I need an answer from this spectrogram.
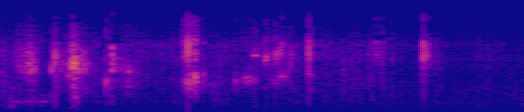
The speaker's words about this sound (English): It's raining here in Delaware, Ohio. Hang on a second while I unlock my door.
